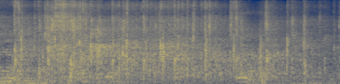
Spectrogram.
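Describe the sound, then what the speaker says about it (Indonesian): Audience applause at the opening of a Scout movement working meeting in North Jakarta, a dense, loud burst of clapping and crowd noise that carries on throughout with a voice faintly mixed in. "Beri aplaus lagi buat Kak Budi Siti."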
